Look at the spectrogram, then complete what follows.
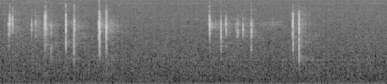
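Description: Computer keyboard keystrokes: two short bursts of quick key clicks, the second starting about three seconds in.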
